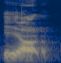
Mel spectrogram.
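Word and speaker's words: heir: অ্যান এয়ার, এয়ার মানে উত্তরাধিকারী, hour মানে ঘন্টা, এয়ার মানে উত্তরাধিকারী, হেয়ার নয় কিন্তু উচ্চারণটা হচ্ছে এয়ার।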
